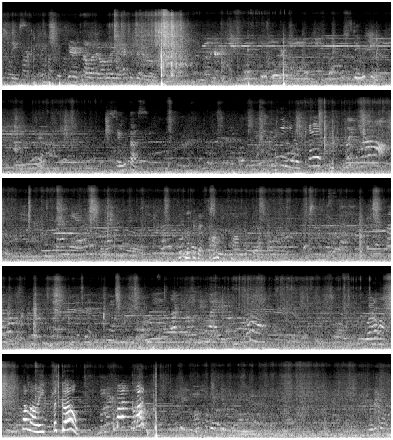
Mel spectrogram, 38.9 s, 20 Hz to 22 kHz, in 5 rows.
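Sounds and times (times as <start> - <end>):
distant indistinct voices: 0.0 - 38.9
faint background music: 0.0 - 38.9
shoppers chattering: 0.0 - 38.9.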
